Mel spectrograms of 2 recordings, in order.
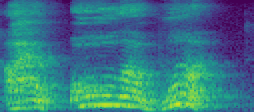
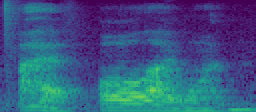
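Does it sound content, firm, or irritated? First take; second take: irritated; content. First: It sounds upset and irritated. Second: It sounds happy and content.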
